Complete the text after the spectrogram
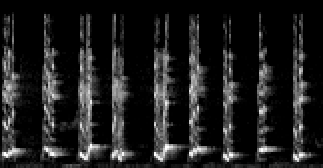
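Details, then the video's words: Sooty-headed bulbul fighting song, used as bait to get birds calling; nine separate throaty bubbly notes, each swooping up then down, spaced roughly every third of a second, with a faint low hum behind. "trucukan gacor tarung ROPEL PANJANG pancingan trucukan agar bunyi"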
